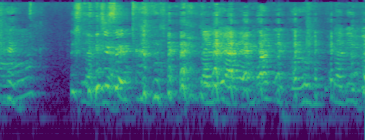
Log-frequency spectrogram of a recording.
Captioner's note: laughs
